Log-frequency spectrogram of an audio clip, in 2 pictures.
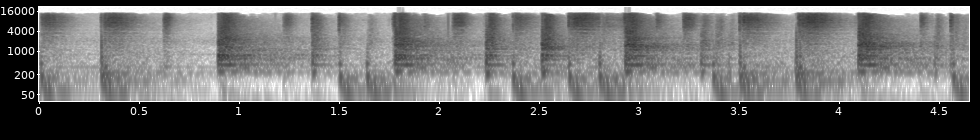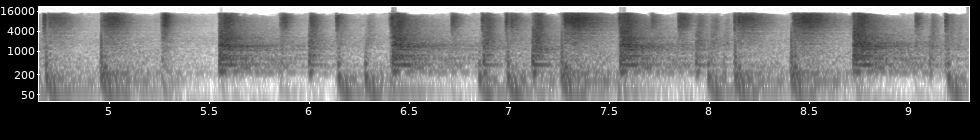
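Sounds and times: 
fresh drum groove in G sharp at 103 bpm: 0.0 - 9.2.

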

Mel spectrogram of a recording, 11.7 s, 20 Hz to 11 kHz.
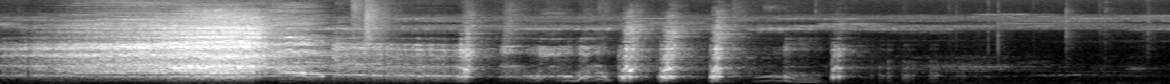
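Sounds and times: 
black howler monkey making harsh guttural barks: 0.0 - 9.1
black howler monkey low grunting: 3.3 - 9.2.

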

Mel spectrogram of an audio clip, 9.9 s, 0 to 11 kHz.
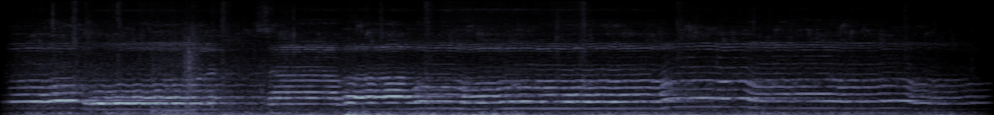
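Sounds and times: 
Orthodox priest singing: 0.0 - 9.9
birds: 0.0 - 9.9.

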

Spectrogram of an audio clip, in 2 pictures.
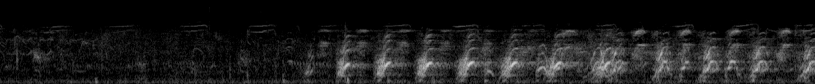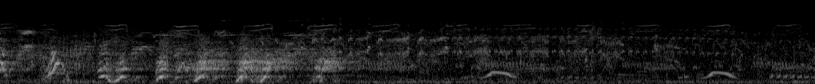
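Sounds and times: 
savannah dog yapping in a savannah: 3.0 - 11.6.

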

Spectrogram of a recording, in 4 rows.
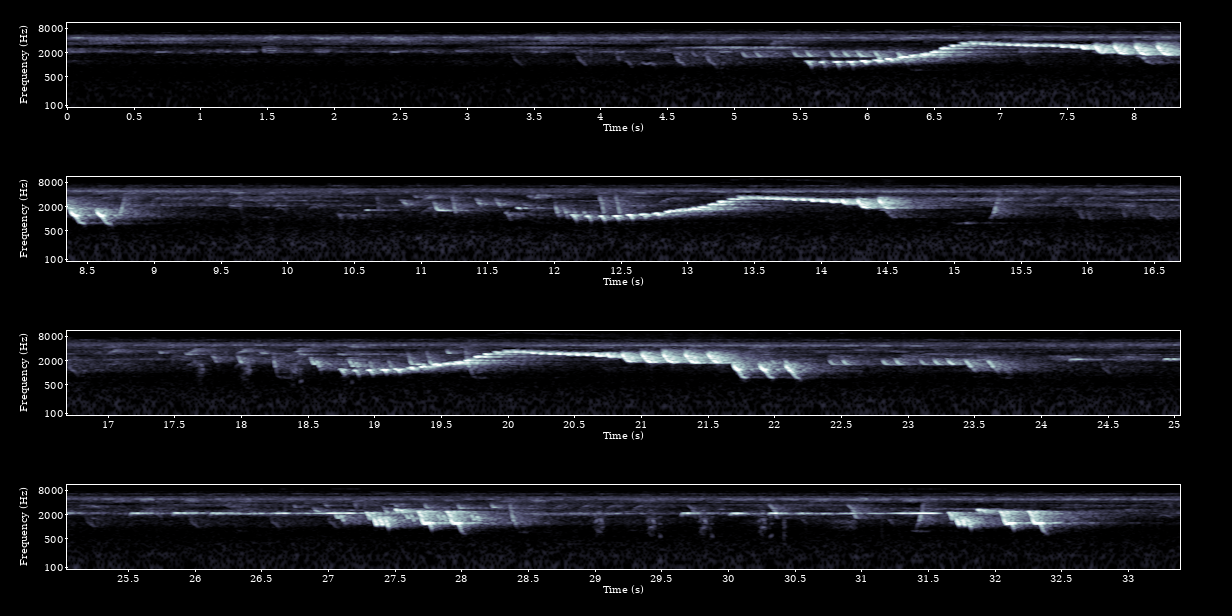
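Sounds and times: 
golden whistler bird singing: 3.4 - 33.3.

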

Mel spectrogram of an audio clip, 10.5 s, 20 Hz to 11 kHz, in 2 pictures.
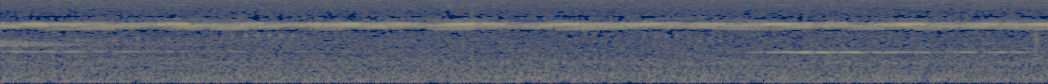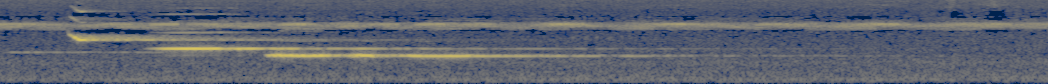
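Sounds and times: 
shrill cricket chorus: 0.0 - 10.4
Pied Butcherbird song of flute-like whistles: 5.6 - 8.3.

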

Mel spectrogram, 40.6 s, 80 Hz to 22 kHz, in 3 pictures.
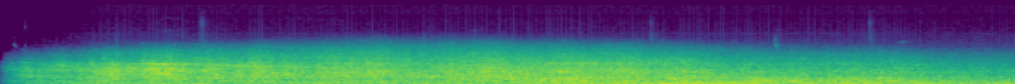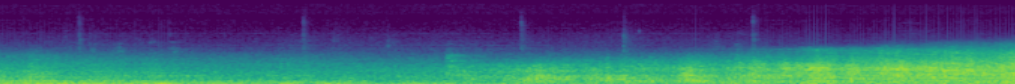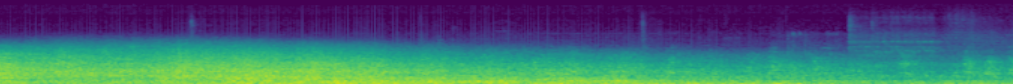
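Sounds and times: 
F16 fighter jet passing by: 0.0 - 40.5
dog barking: 19.4 - 20.0, 37.2 - 40.5.

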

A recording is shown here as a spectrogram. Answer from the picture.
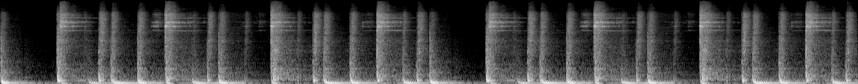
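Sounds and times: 
112 bpm breakbeat sample in C key: 0.0 - 8.5.

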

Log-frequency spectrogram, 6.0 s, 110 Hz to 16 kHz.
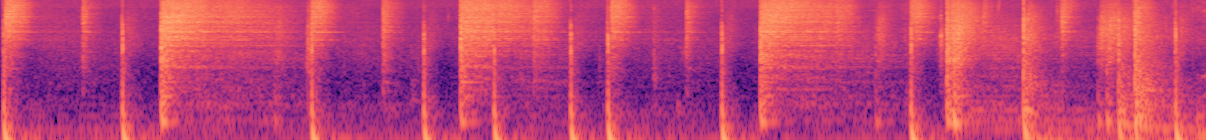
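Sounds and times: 
breakbeat drum loop in E: 0.0 - 6.0.

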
